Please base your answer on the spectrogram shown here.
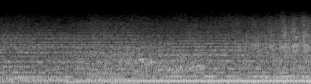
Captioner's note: car engine starts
